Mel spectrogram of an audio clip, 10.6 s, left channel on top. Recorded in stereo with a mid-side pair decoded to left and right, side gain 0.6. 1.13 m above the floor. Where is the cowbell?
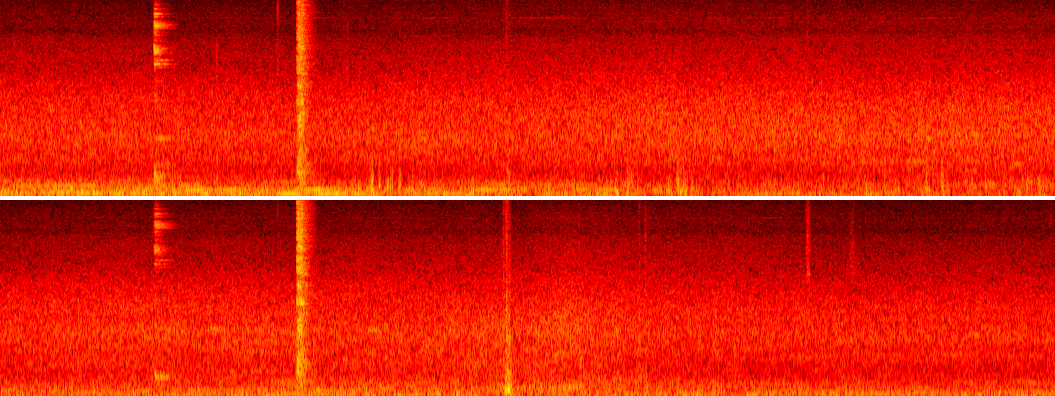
60° left, 1.3 m.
